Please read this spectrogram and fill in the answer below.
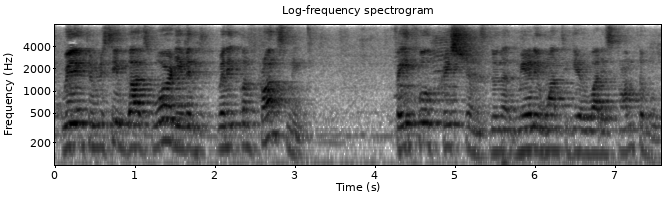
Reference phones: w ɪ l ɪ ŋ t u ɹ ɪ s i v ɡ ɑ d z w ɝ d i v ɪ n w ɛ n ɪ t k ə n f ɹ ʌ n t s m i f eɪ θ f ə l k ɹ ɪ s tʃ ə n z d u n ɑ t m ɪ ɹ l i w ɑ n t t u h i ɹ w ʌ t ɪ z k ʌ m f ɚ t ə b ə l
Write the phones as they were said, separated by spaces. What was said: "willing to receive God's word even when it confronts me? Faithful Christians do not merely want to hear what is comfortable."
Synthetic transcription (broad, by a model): w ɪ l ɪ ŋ t u ɹ ɪ s i v ɡ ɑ d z w ɝ d i v ɪ n w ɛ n ɪ t k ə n f ɹ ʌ n t s m i f eɪ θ f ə l k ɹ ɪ s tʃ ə n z d u n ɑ t m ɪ ɹ l i w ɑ n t t u h i ɹ w ʌ t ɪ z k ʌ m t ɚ b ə l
